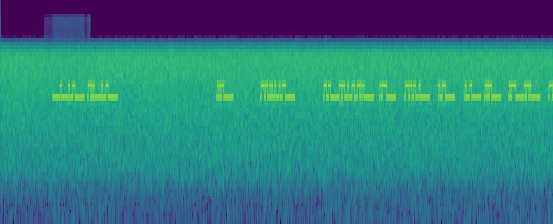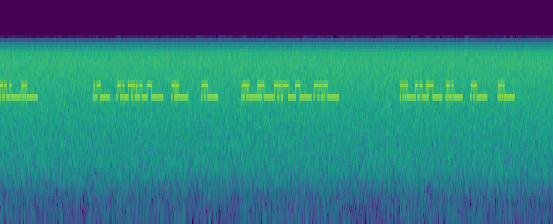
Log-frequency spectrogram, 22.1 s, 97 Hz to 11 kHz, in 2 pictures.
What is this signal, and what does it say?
TTY/TDD text telephone tones (45.45 baud Baudot), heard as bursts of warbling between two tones, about 400 Hz shift, 1600 Hz centre, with phone line noise. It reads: URUS FAILURE CAUSED CYAN WORLDS TO BRIEFLY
